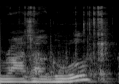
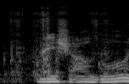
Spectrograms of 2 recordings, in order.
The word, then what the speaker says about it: Ra's al Ghul: So, thanks to Ra's al Ghul, Ra's al Ghul, if you want to pronounce it that way, and the Lazarus Pits, that which was lost was once again found.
